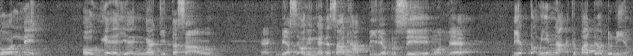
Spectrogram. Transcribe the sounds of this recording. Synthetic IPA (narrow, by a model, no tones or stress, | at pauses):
ɡolɪʔ | oɣɛjɛŋad͡ʒit̪asa̰u | ə̰kəbiasanoɣɛŋad͡ʒit̪asauniɦat̪idiabərsɪhmo̰lɛʔ | diat̪ɔʔminaʔkəpadadunia̰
